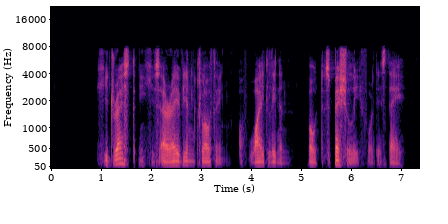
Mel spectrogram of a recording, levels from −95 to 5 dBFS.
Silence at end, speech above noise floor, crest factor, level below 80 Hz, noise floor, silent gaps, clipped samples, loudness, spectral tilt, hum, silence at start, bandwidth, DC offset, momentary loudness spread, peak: 0.4 s; over 56 dB; 24 dB; -68 dBFS; under -90 dBFS; none; under 0.1%; -33 LUFS; -3.5 dB/octave; none; 0.95 s; 8.2 kHz; under 0.1%; 20 LU; -12 dBFS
